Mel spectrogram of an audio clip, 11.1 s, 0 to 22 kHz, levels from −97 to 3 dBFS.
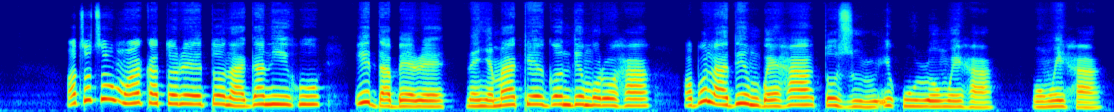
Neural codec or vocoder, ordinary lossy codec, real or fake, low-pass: autoencoder, 48 kHz, 32 numbers a frame, DAC-VAE, trained on Japanese speech; Opus, 64 kbps; fake; 19.8 kHz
